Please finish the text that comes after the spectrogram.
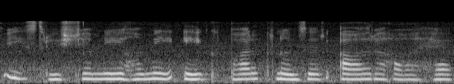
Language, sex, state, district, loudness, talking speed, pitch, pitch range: Hindi, female, Punjab, Fazilka, -15 LUFS, 130 wpm, 245 Hz, 235-255 Hz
